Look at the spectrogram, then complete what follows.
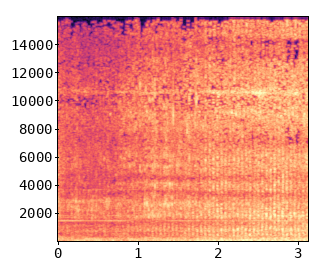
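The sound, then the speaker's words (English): A helicopter thunders steadily overhead as it shoots at Islamist militants besieging a hotel, filmed on a phone; its rotor chop a dense, continuous low-frequency throb that stays loud and close for the whole stretch, with no voices. “this chopper and that sound brings with it the promise of survival.”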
